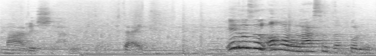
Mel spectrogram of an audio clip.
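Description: A woman's voice: a little high, wildly swooping pitch, rapid-fire, a bit bright, faint music behind, exaggerated voice. A woman playing a tender, coaxing mother. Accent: Egyptian. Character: affectionate mother, adult woman. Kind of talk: family skit acting. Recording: echoey room.

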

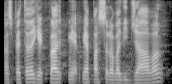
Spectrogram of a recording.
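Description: A male streamer talks casually and directly to his viewers, his voice sitting at an ordinary middle pitch. He speaks into a podcast-style microphone at a convention booth. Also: level tone, fast, a bit bright. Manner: chatty, addresses viewers directly. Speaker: livestreamer. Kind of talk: casual live-stream chat.

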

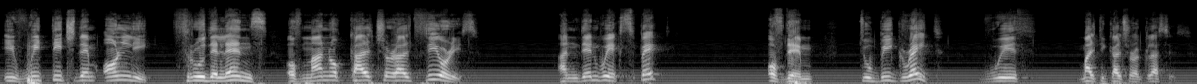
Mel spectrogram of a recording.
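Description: A man's voice: fairly high pitch, slow, soft background music, rough recording. A man from Peru with a Spanish accent giving a conversational conference lecture, full of "you know" and repeated words.

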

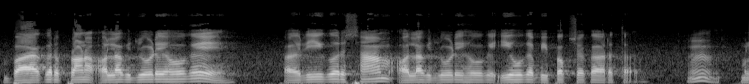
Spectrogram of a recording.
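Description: A man teaching a Sanskrit scripture class, explaining slowly and deliberately and putting questions to his students. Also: on the low side. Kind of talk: classroom commentary lecture. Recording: long hall reverb.

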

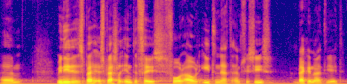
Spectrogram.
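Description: A man's voice: lowish voice, fairly even intonation, fairly quick, a little mellow. A middle-aged man from the Netherlands, a native Dutch speaker, giving a conversational conference talk at a lectern, with frequent restarts. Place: conference hall stage at a lectern. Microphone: lectern microphone.

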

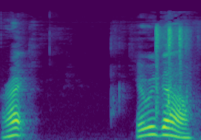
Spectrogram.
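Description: In a noisy phone recording of gameplay with audible clicks, a woman with a medium-pitched, expressive voice improvises a Minecraft roleplay as she plays. She speaks a little slowly, often hesitating and repeating words.

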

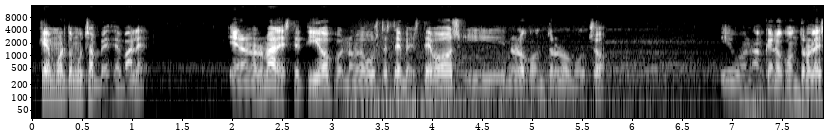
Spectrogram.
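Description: A young man from giving casual let's-play commentary, excitable and swinging between loud outbursts and muttering. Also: mid-range voice, muffled recording, a little hiss or hum. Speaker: gameplay commentator.

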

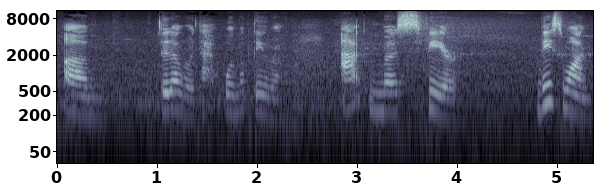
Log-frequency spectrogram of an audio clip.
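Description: A young Vietnamese woman teaching English pronunciation, saying each word slowly twice and then explaining. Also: on the high side, pushed and bright, slight background noise. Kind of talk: pronunciation drill lesson.

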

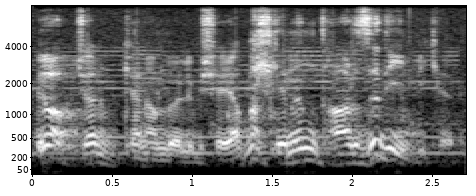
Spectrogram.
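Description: An actor playing a calm, reassuring man who talks a frightened woman down with steady reasoning. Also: medium pitch, fast talker, distant mic, over music, natural voice. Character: calm, reassuring senior man like an older brother. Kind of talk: TV series acting.

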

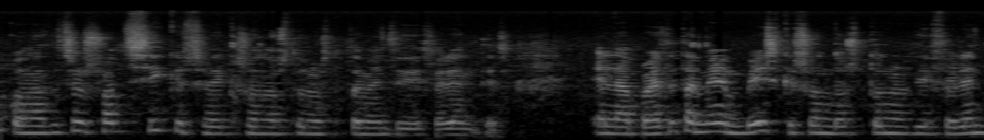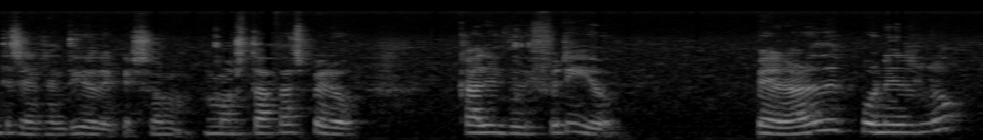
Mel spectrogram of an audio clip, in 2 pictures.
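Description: This woman, a beauty vlogger, has a medium-pitched voice with a dark tone, and there's a slight hiss or hum underneath. She's doing casual makeup tutorial chat, musing aloud as she goes.

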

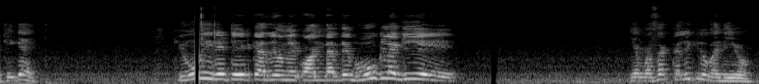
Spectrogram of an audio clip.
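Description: A man's voice: a little high, a little mellow, far from the mic, slight background noise, low-quality recording. A young man nagging his girlfriend in a casual vlog, pleading and making playful mock threats. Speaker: vlogger pranked by girlfriend. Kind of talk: casual couple vlog banter.

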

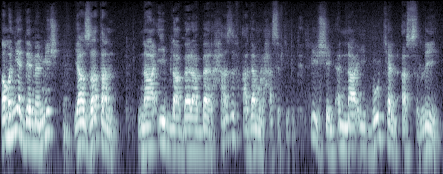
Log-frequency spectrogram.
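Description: A man's voice: medium pitch, animated. Distant man teaching in an echoing room. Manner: asks the class questions and answers them himself; slowly spells out quoted classical phrases. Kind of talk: grammar lesson. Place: classroom. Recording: roomy, distant room mic.

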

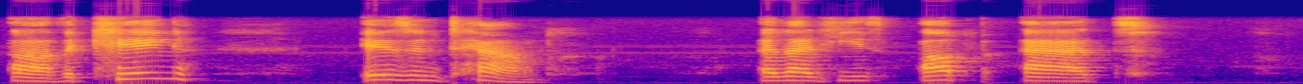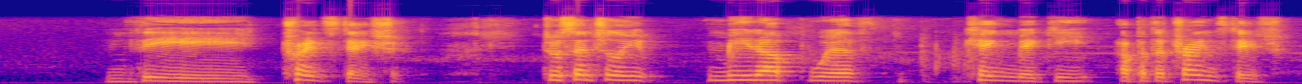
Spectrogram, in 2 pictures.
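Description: A man's voice: high voice, lively intonation, slow pace, long pauses, sharp tone, highs cut off. A man hosting a podcast, casually recapping a video game plot in a rambling, filler-heavy way.

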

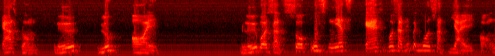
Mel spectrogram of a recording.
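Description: Middle-aged male economics guest, animated and emphatic, slightly high voice, radio studio with faint hum. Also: slow. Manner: animated, emphatic explainer who addresses hosts directly. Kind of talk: radio talk show commentary.

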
